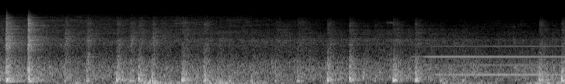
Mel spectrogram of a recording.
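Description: An electric commuter train running through the station, its wheels clicking over rail joints, the clicks spacing out as it goes. About four seconds in, a steady tone starts over it.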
